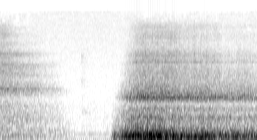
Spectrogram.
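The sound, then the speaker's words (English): A deep inhaled breath during a guided relaxation meditation. After a near-silent pause, a breathy rush of air begins and holds steady until the end. “Take a deep breath in”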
